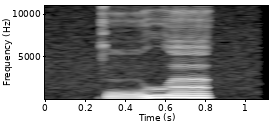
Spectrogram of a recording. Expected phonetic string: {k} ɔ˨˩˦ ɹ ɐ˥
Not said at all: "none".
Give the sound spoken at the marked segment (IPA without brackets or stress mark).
k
